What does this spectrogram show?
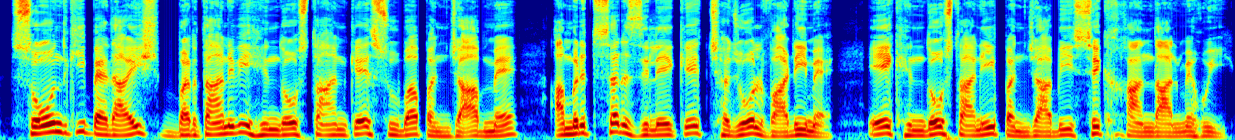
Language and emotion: Urdu, neutral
